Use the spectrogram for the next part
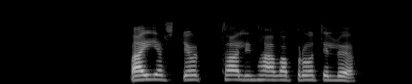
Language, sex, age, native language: Icelandic, female, 40-49, Icelandic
